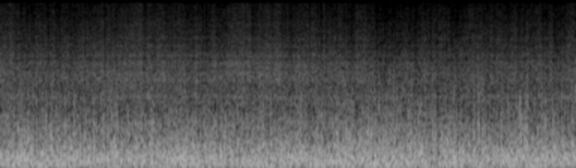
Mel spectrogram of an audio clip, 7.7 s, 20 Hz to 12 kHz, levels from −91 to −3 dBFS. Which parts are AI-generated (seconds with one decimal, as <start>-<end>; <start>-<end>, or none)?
0.9-2.1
